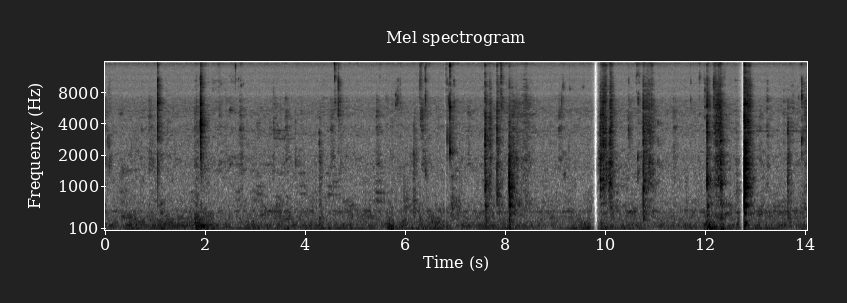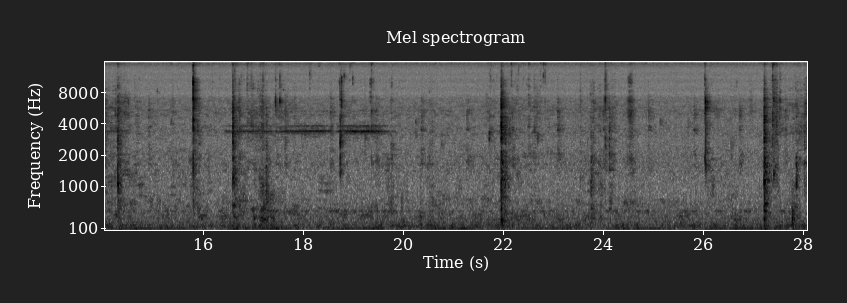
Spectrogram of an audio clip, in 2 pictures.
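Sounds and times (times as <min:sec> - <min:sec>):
spoon scraping steel plate: 0:12.0 - 0:13.1
mouth clicks and chewing: 0:18.6 - 0:19.5.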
